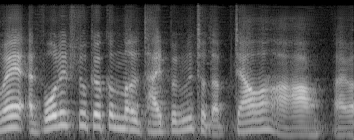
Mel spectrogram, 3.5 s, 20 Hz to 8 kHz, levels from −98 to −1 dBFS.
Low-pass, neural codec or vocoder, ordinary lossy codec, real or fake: 7.2 kHz; codec, 16 kHz, 0.2 kbps, FocalCodec; none; fake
